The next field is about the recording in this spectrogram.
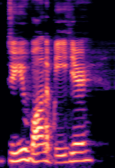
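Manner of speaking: heavy, dripping, pointed sarcasm. Asking another player's character a question in the game: loud and sarcastic. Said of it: "But loudly and sarcastically".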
